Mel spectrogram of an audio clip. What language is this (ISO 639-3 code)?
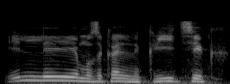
rus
